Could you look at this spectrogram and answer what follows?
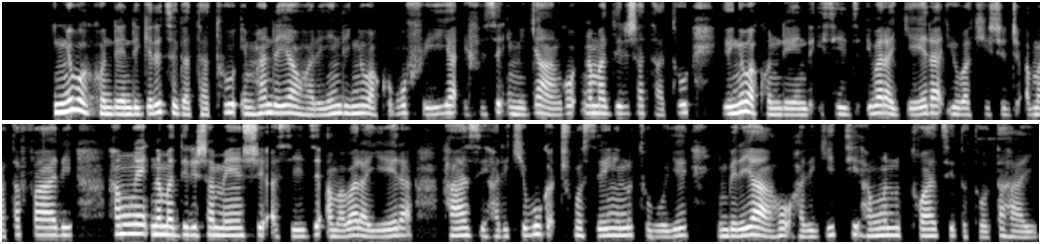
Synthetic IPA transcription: iɲuβakʰo̞nde̞ːndiɡe̞ɾet͡seɡatatʰuʔimɦaːnde̞jaːho̞haɾijiːndiɲuβakʰo̞ŋɡufijaʔifise̞ʔimiɾɟaːŋɡo̞namadiɾiʃatʰatʰuijoɲuβakʰo̞nde̞ːndeʔisizeʔiβaɾaɟe̞ɾajuːβakʰiʃid͡ʒe̞ʔamatafaːɾihamŋe̞namadiɾiʃame̞ːnʃiʔasize̞ʔamaβaɾaje̞ɾahaːsihaɾikʰiβuɡat͡ʃu̥muse̞ɲinutʰuβuje̞imbe̞ɾe̞jaːɦo̞haɾiɡitʰiɦamŋe̞nutwaːt͡sid̥utʰo̞ːtaɦaje

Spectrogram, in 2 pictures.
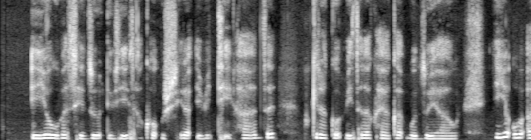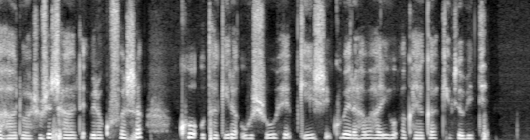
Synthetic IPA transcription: ijo̞uβasizunivjiːzakʰo̞ʔuʃiɾaʔiβitʰihaːnze̞ | kʰuɡiɾaŋɡo̞βiːzaβakʰajaɡ̥amuzujaːwe̞ | ijo̞ʔuβaʔaɦaːn̥huβaʃuʒe̞t͡ʃaːne̞βiɾaɡ̥ufaʃa | kʰo̞ʔutʰaɡiɾaʔuβuʃuːhe̞bɡiːnʃikʰuβe̞ːɾaɦaβaɦaɾiɦo̞ʔakʰajaɡakʰiːvjo̞βitʰi̥

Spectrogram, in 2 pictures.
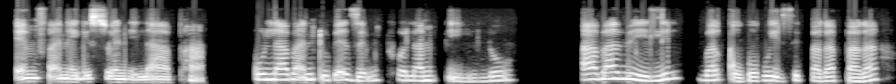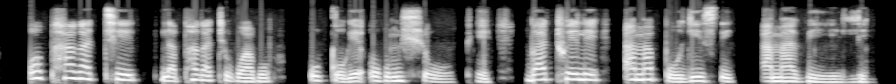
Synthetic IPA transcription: eɱfa̰neɣiswenilapʰa̰ | ɣulaβantʼuβɛzem̩tʰɔlampʼiːlɔ | aβaβiliβaɡ͡ǃʱɔɣɔɣujisib̥ʱaɣab̥ʱaɣa | ɔpʰaɣatʰi | lapʰaɣatʰiɣwaβɔ | uɡ͡ǃʱɔɣɛʔoɣum̩ɬɔːpʰɛ | βatʰwɛlɛ | amab̥ʱoɣisi | amaβiːli

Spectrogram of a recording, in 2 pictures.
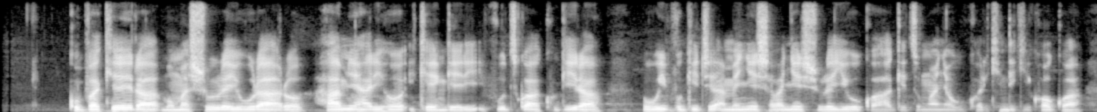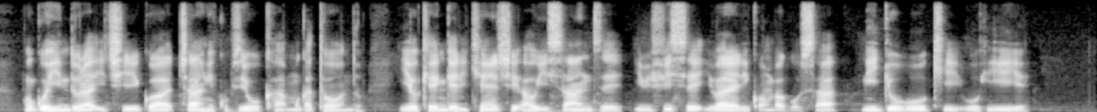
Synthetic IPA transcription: kuvakʰe̞ːɾamumaʃuɾe̞juβuɾaɾo̞hamɲe̞haɾiɦo̞ʔikʰe̞ːŋɡe̞ɾiʔːv̥uzɡwakʰuɡiɾa | uwivuɡid͡ʒe̞ame̞ɲe̞ʃaβaɲe̞ːʃuːɾe̞juːko̞haɡe̞zumŋaːɲawoɡukʰo̞ɾikʰiːndiɡikʰo̞ɡwa | ŋ̥uɡuhiːnduɾaʔit͡ʃiːɡwat͡ʃaːŋ̥he̞kuvjiːβukʰamuɡatʰo̞ːndo̞ | ijo̞kʰe̞ːŋɡe̞ɾikʰe̞ːnʃiʔahojisaːnze̞iβifise̞ʔiβaɾaɾiɡo̞ːmbaɡusa | niɾɟuβukʰiβuhiːje̞

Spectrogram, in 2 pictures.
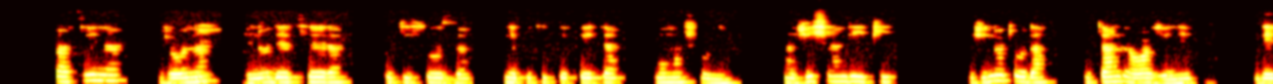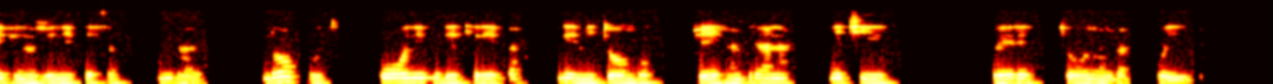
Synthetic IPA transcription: pasina | ʐo̞na | ʐino̞ɗe̞t͡se̞ɾa | kutisoza | ne̞kutipe̞pe̞ta | mumuʃuna | naʐiʃandiki | ʐino̞to̞ɗa | kutaŋɡawaʐe̞ne̞ka | nɡe̞ʐino̞ʐe̞ne̞ke̞sa | muŋɡazi | ndo̞k̚uti̥ | uone̞kuɗe̞kʰe̞ɾe̞ka | ŋɡe̞mito̞mbo̞ | ʐ̥e̞iɦambiɾana | ne̞t͡ʃi | rwe̞ɾe̞ | t͡ʃeonoŋɡa | kweiːta

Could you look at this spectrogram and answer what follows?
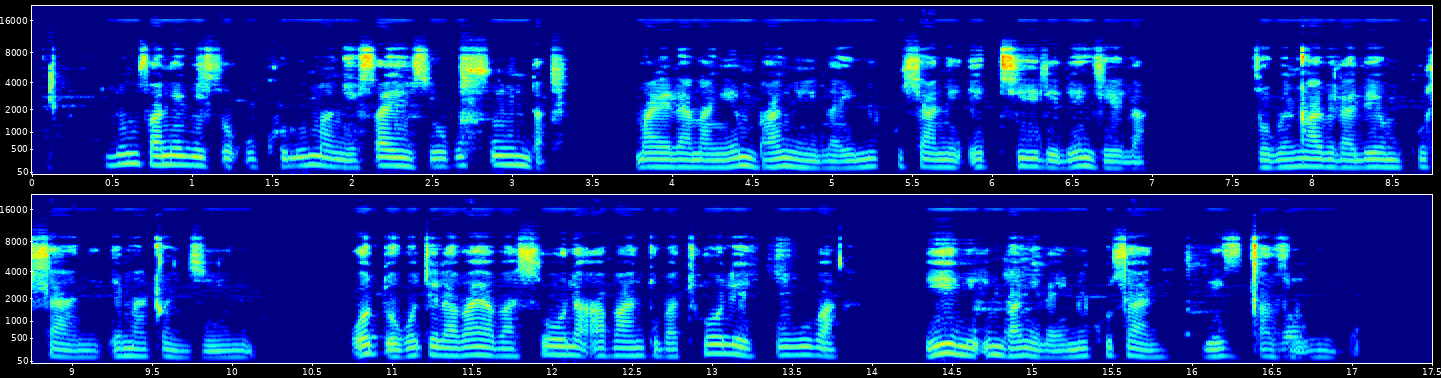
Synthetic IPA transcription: lum̩faneɣisɔʔukʰulumaŋɛsajent͡sʼijoɣufundʱa | majɛlanaŋɛmbʱaŋɛlajemikʰuɬanɛʔetʰilɛlɛnd͡ɮʱɛla | zɔɣwɛŋ͡ǁaβɛlalɛjom̩kʰuɬanɛʔɛmaǃind͡ʒʱiːni | ɔd̥ʱɔɣɔtʼɛlaβajaβaɬɔla̰ʔaβantʼuβatʰɔlɛuɣuβa | jiniʔimbʱaŋɛlajemikʰuɬanɛjeziǃazoliːzɔ

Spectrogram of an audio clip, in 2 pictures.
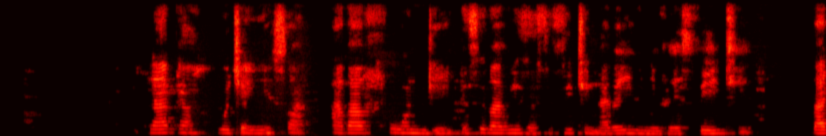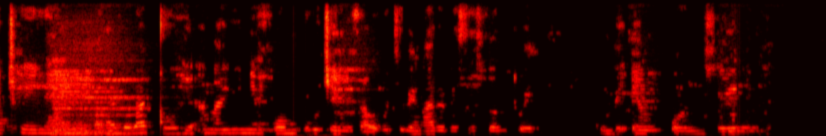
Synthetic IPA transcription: lapʰaɣut͡ʃʼeŋiswaː | βafundʱiesiβaβizasisitʰiŋaβejunivesitʰi | βatʰwɛlɛʔim̩vʱaalɔβaɡ͡ǃʱɔɣɛʔamaɲiɲifomuuɣut͡ʃʼeŋisa̰uɣutʰiβɛŋaβɛβɛsɛsom̩tʼweni | ɣumbʱɛʔɛŋkʼɔnd͡zʱɛlɛ

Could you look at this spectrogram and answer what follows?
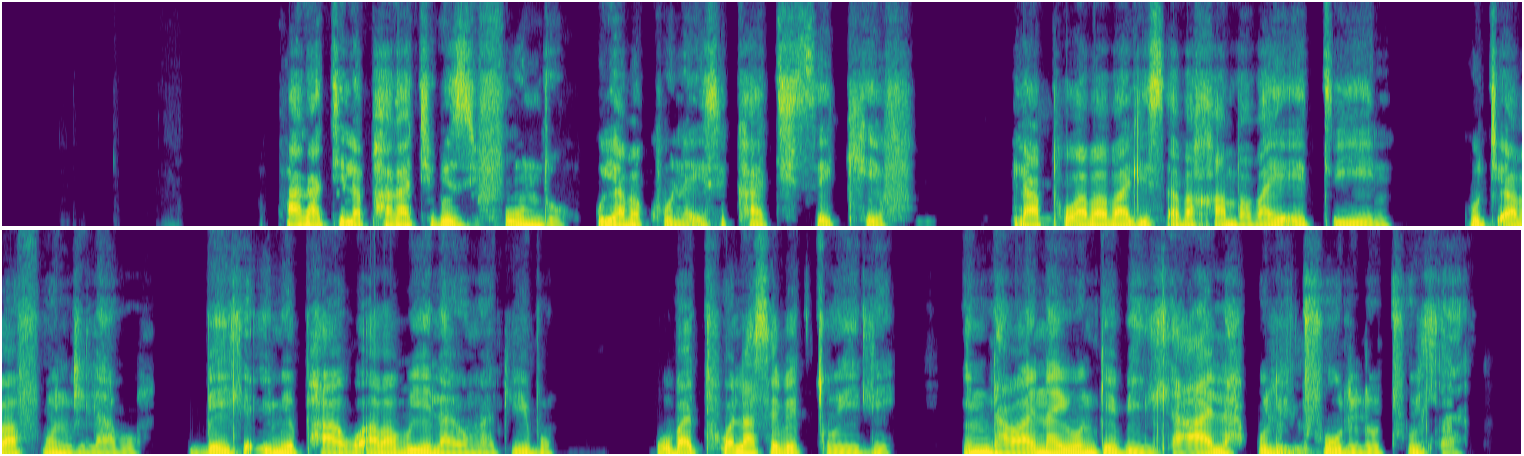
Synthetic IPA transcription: pʰaɣatʰilapʰaɣatʰiɣwezifundʱɔɣujaβakʰɔnaisikʰatʰi̥sɛkʰɛfu̥ | lapʰɔaβaβalisia̰βaxambʱaβajɛʔetʼijeni | ɣutʰiaβafundʱilaβɔ | βɛɮɛʔimipʰaɣɔʔaβaβujɛlajɔŋaɣiːβɔ | uβatʰɔlasɛβɛɡ͡ǀʱwɛlɛ | indʱawanajɔŋkʼɛβɛɮalaɣulitʰulilotʰuɮaːna

